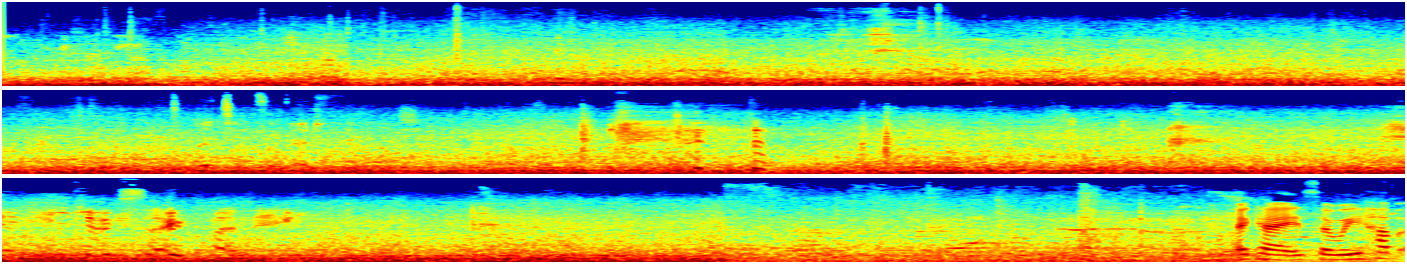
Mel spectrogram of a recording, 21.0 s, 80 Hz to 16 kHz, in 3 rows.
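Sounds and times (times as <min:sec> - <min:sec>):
airliner cabin drone: 0:00.0 - 0:21.0.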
